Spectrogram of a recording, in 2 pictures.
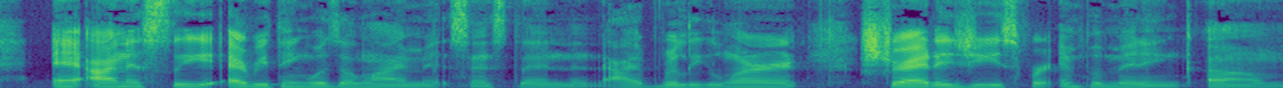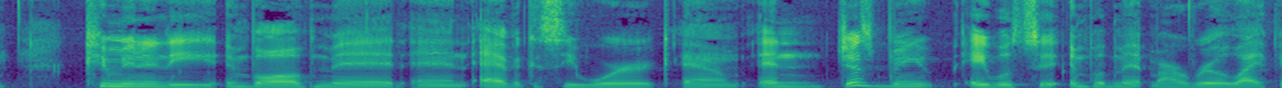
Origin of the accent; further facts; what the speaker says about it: Philadelphia, Pennsylvania, United States; I'm 25 years old. I'm from North Philadelphia.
